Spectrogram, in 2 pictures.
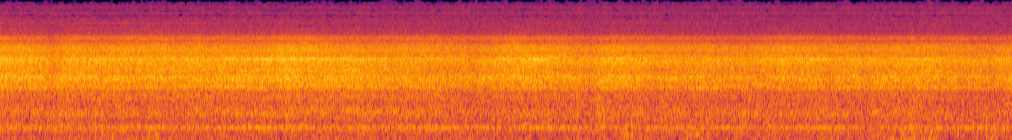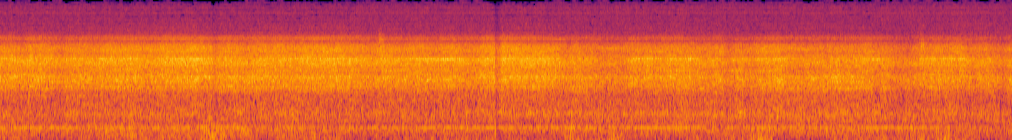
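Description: Long freight train hauled by electric locomotives, with one at the head and another pushing at the rear, rolling slowly over a curved viaduct on an electrified line. It makes a steady rumble of wagons with a constant hum from the locomotives.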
